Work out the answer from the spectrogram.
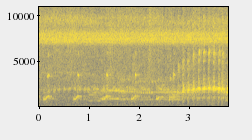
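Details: White-breasted waterhen at a trap site in a salak plantation, answering a lure: quick repeated upward-curving notes, followed by denser overlapping chatter near the end, over a constant high insect drone.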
